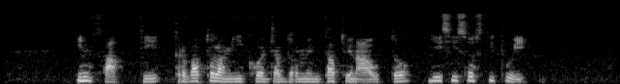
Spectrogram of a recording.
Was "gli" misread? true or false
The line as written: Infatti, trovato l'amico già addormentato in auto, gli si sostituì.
false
